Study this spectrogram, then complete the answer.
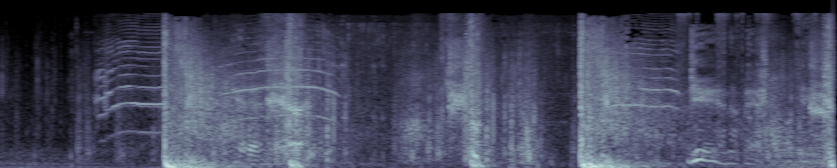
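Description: Crows caw harshly.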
